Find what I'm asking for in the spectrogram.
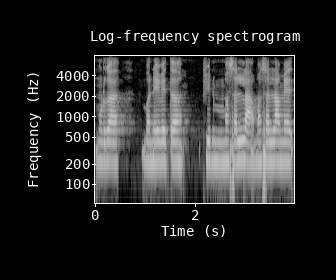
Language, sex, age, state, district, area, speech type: Maithili, female, 18-30, Bihar, Samastipur, rural, spontaneous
